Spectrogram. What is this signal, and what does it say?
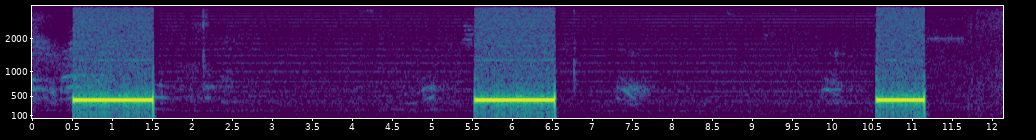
Ringback tone (Europe, 425 Hz), with speech.
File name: out- -2046- - - .17051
